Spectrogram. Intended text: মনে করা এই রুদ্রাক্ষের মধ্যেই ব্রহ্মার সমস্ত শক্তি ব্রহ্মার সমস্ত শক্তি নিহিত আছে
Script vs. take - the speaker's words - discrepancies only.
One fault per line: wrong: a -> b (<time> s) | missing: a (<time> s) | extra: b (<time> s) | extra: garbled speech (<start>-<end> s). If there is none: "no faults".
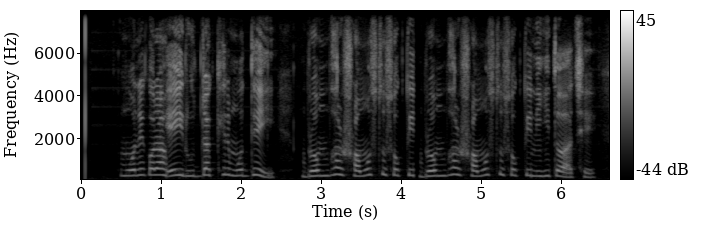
no faults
